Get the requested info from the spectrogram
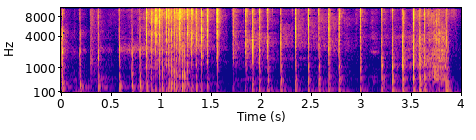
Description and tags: Queneau carton Plus moins rapide 02
grattement sur un carton alveolé
cardboard, paper, pencil, scrape, scratch, scribble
